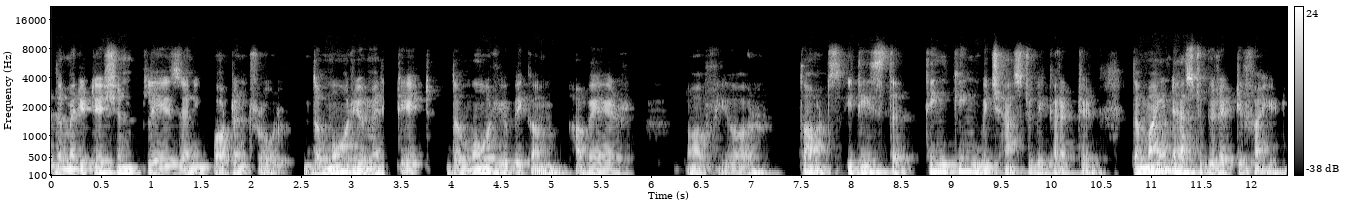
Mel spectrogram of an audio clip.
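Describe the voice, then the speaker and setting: A man with a warm, mellow voice gives a meditation teaching talk. He explains patiently, reaching for everyday examples. The sound carries a noticeable room echo. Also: on the low side. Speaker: spiritual teacher.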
